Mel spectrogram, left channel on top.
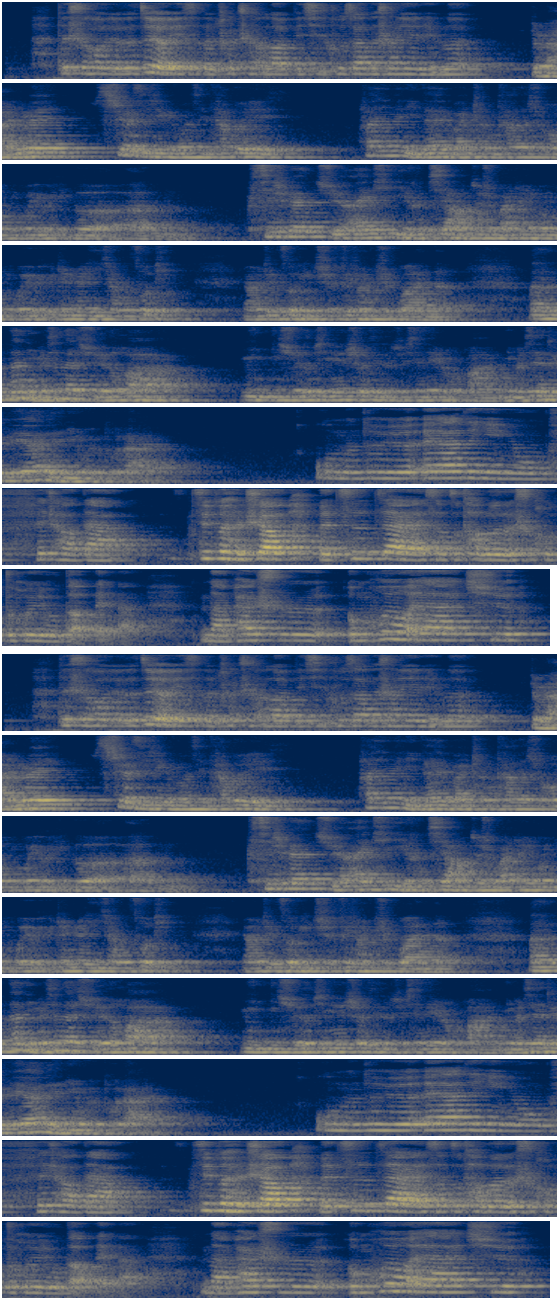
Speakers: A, on the left; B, on the right.
A: 的时候觉得最有意思的课程了，比起枯燥的商业理论。
B: 对吧？因为设计这个东西，它会，它因为你在完成它的时候，你会有一个，嗯，其实跟学 IT 很像，就是完成以后你会有一个真正意义上的作品，然后这个作品是非常直观的。嗯，那你们现在学的话，你你学的平面设计的这些内容的话，你们现在对 AI 的应用有多大呀？
A: 我们对于 AI 的应用非常大，基本上每次在小组讨论的时候都会用到 AI，哪怕是我们会用 AI 去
